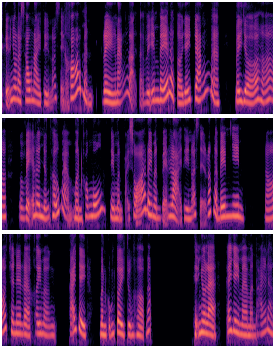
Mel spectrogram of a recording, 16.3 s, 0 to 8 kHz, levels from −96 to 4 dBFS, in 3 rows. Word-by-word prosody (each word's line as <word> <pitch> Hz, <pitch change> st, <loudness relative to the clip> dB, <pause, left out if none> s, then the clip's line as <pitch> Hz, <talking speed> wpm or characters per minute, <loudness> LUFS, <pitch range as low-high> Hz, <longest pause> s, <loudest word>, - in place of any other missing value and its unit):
kiểu -, -, -3 dB
như 290 Hz, +2 st, +1 dB
là, 260 Hz, -, +1 dB
sau 255 Hz, +2 st, 0 dB
này 220 Hz, -6 st, -2 dB
thì 205 Hz, 0 st, -4 dB
nó 280 Hz, +9 st, -12 dB
sẽ 315 Hz, -, -12 dB
khó 315 Hz, +6 st, +1 dB, 0.2 s
mà -, -, +2 dB, 0.3 s
rèn 225 Hz, -3 st, +4 dB
nắn 220 Hz, +7 st, -3 dB
lại. -, -, -5 dB
Tại -, -, -13 dB
vì 215 Hz, +1 st, -1 dB
em 260 Hz, +4 st, 0 dB
bé 275 Hz, +8 st, +5 dB
là 410 Hz, -, +4 dB
tờ 205 Hz, -, 0 dB
giấy 230 Hz, +7 st, +1 dB
trắng 300 Hz, +6 st, +2 dB, 0.2 s
mà, 210 Hz, -, -1 dB, 0.3 s
bây 240 Hz, +1 st, +4 dB
giờ 215 Hz, -4 st, +3 dB
á 255 Hz, -, +3 dB
hả 255 Hz, +1 st, -2 dB, 0.3 s
vẽ 230 Hz, +3 st, -2 dB
lên 280 Hz, -3 st, +3 dB
những 225 Hz, 0 st, -1 dB
thứ 280 Hz, +5 st, +1 dB
mà -, -, -5 dB
mình 220 Hz, -2 st, -1 dB
không 260 Hz, +3 st, -4 dB
muốn 290 Hz, +10 st, +3 dB
thì 225 Hz, -3 st, 0 dB
mình 215 Hz, -1 st, -2 dB
phải -, -, -14 dB
xóa 425 Hz, -, 0 dB
đi, 295 Hz, -, +5 dB
mình 230 Hz, -3 st, -2 dB
vẽ -, -, -7 dB
lại 260 Hz, -3 st, 0 dB
thì 215 Hz, -1 st, -1 dB
nó 250 Hz, +8 st, -4 dB
sẽ -, -, -14 dB
rất 330 Hz, +4 st, -3 dB
là 330 Hz, -, +2 dB
lem 250 Hz, +3 st, +3 dB
nhem. 265 Hz, -3 st, +1 dB, 0.4 s
Đó, 220 Hz, +11 st, -2 dB
cho 265 Hz, -, -1 dB
nên 240 Hz, -1 st, 0 dB
là 215 Hz, -4 st, +1 dB
khi 235 Hz, +1 st, -2 dB
mà 210 Hz, -4 st, -3 dB, 0.4 s
cái 315 Hz, -, -1 dB
gì 205 Hz, -, +7 dB, 0.3 s
mình 210 Hz, -2 st, +3 dB
cũng 205 Hz, +4 st, -3 dB
tùy 240 Hz, -5 st, +6 dB
trường 205 Hz, 0 st, -1 dB
hợp 200 Hz, -1 st, -2 dB
á. 290 Hz, -, -4 dB, 0.9 s
Kiểu 220 Hz, -, 0 dB
như 260 Hz, 0 st, +6 dB
là, 220 Hz, -5 st, +4 dB, 0.2 s
cái 295 Hz, -, +2 dB
gì 275 Hz, -4 st, +3 dB
mà 210 Hz, -2 st, +1 dB
mình 195 Hz, -1 st, -2 dB
thấy 225 Hz, +6 st, -9 dB
là 290 Hz, -6 st, -3 dB
240 Hz, 265 wpm, -30 LUFS, 215-270 Hz, 0.9 s, gì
